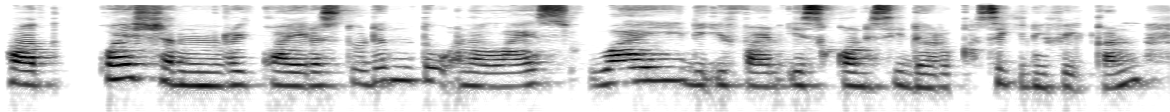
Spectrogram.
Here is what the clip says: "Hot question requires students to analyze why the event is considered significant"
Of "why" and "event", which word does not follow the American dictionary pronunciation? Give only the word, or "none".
event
